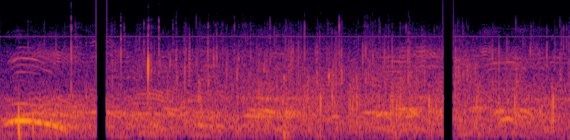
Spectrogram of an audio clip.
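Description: A man's loud shout at the moment a goal goes in, falling in pitch over about half a second, followed by scattered shouts and voices from players and the few people around the pitch as the goal is celebrated.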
